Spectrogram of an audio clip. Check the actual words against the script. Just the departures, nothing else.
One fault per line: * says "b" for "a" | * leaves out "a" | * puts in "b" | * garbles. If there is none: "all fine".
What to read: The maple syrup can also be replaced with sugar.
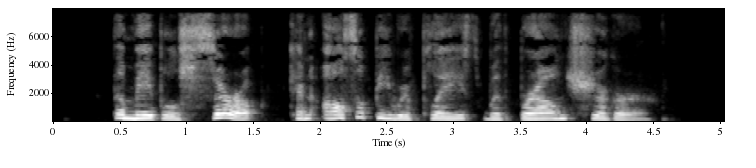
* puts in "brown"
